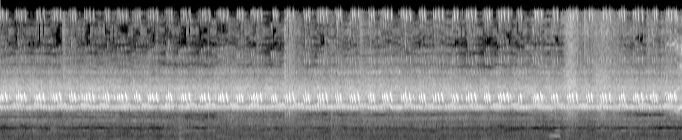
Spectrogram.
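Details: Crickets trill steadily after rainfall in a high, pulsing chorus that never lets up.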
